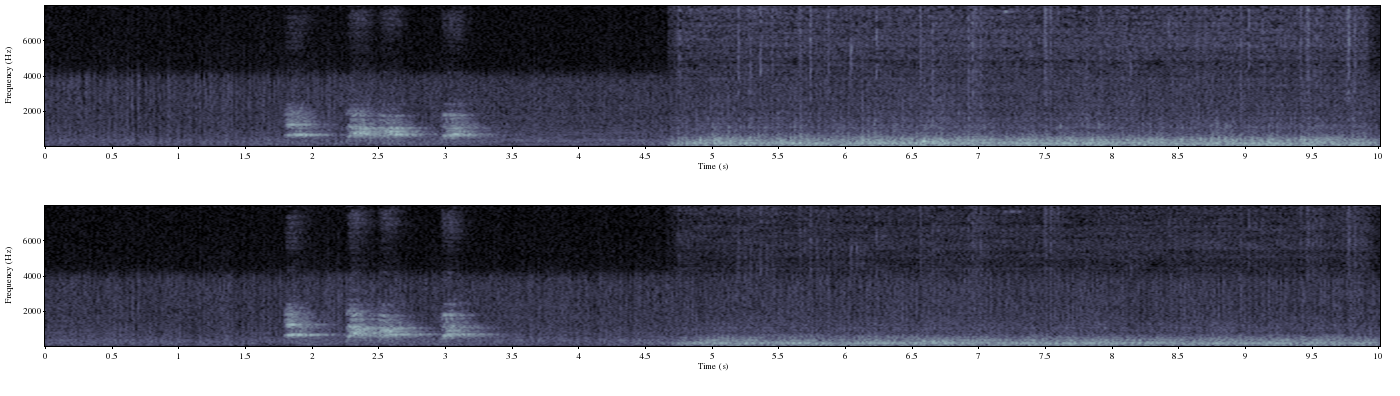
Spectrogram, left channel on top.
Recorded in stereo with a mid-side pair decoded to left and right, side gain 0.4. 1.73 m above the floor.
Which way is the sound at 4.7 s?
70° left.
